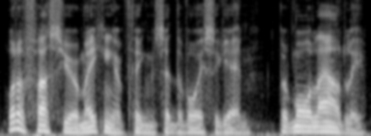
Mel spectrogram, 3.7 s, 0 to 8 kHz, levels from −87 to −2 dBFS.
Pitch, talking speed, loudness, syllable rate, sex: 95 Hz, 240 wpm, -18 LUFS, 6.1 syllables/s, male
